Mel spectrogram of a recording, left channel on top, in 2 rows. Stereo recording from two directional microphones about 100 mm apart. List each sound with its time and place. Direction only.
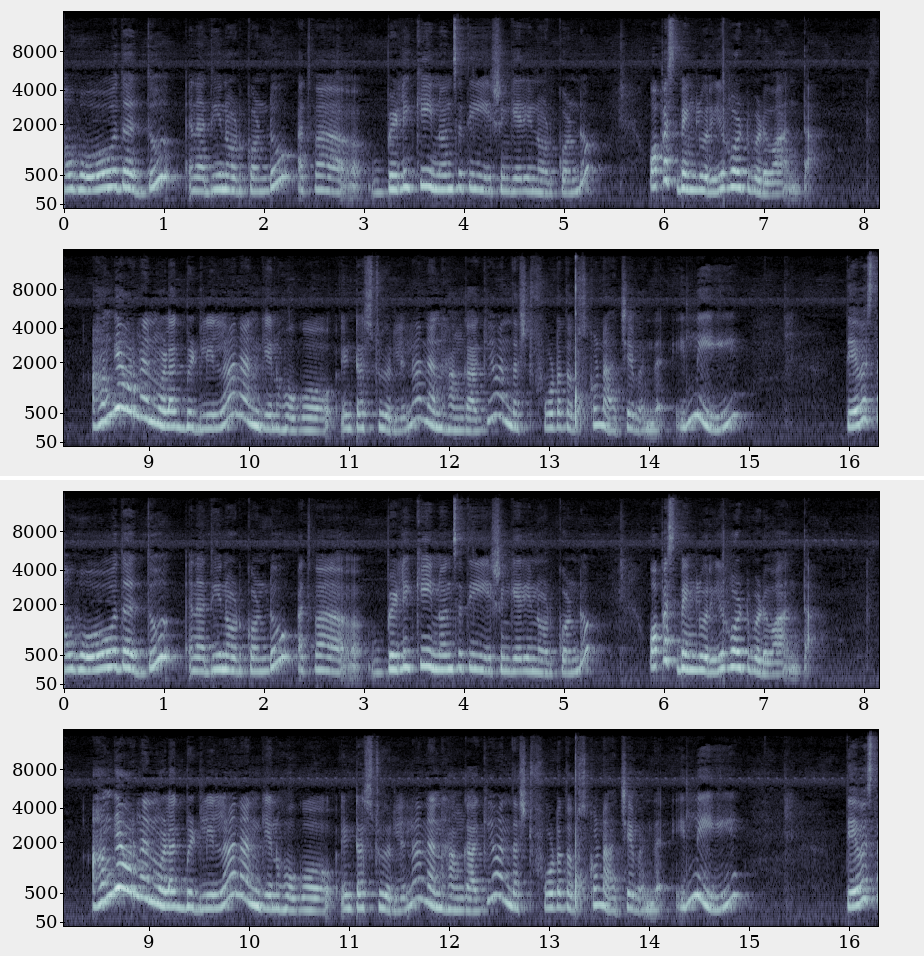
0.2 s a woman's voice: 35° right (ahead or behind)
16.0 s a woman's voice: 35° right (ahead or behind)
